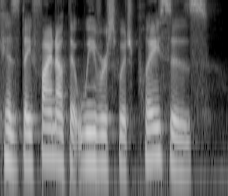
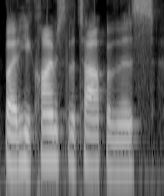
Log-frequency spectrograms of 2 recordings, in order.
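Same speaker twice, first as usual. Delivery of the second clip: ordinary delivery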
